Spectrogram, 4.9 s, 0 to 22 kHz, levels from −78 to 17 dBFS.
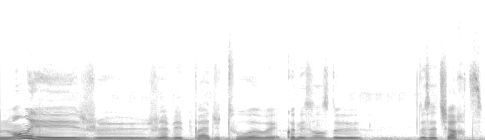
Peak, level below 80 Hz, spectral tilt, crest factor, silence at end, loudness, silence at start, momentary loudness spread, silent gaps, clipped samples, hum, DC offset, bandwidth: -18 dBFS; -76 dBFS; -5 dB/octave; 16 dB; 0 s; -36 LUFS; 0 s; 12 LU; none; under 0.1%; none; under 0.1%; 15.5 kHz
